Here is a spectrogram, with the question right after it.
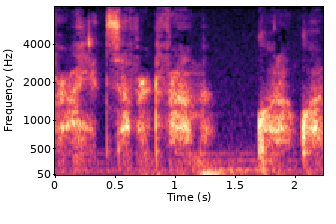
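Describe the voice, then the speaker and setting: Whispering at a moderate pace. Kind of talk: reading aloud.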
